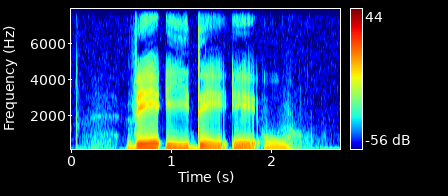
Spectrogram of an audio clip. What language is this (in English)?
Swedish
